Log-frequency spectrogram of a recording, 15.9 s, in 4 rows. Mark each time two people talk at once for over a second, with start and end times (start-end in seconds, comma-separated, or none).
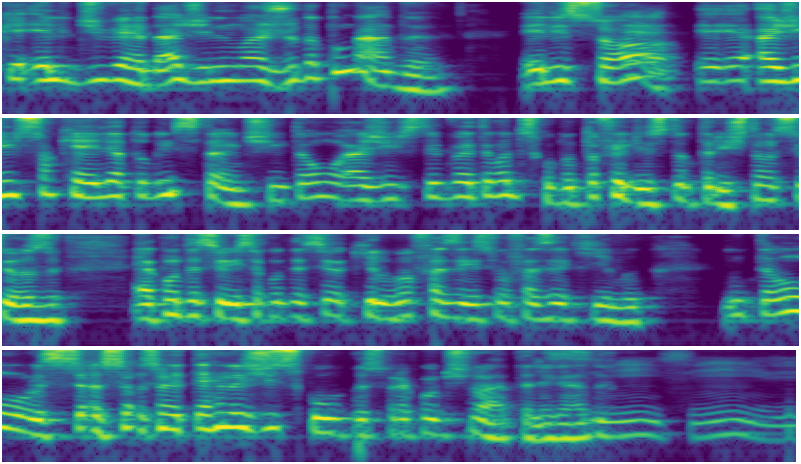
none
